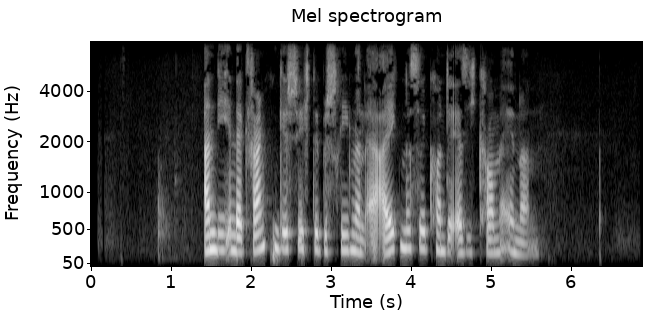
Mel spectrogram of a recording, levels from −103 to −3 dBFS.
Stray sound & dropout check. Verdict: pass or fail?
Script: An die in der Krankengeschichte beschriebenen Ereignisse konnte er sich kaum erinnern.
pass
